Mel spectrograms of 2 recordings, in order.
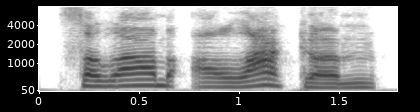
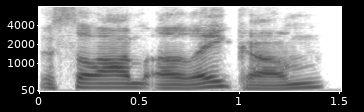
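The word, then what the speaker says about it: السلام عليكم: like they can say now he's GNA say Salam Alum and then you're gonna say w Salam no it's Salam alayum and alayum Salam yeah I I I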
